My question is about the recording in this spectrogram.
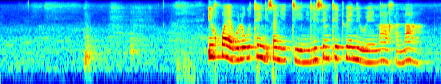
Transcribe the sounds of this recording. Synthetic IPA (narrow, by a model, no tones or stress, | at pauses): ixwɛɓɔlok̬utʰeŋisaŋed̥ʱinilisem̩tʰɛtʰweniwɛnaxana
